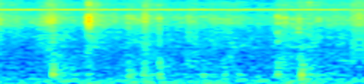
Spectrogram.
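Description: Plastic ruler being handled on drawing paper: a soft brushing sound at the start, then a few light taps and clicks as it is lifted and shifted.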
